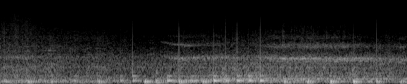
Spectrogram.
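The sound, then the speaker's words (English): A brand new American car's engine rumbles steadily on a road, then its tires begin a thin, sustained squeal about halfway through as the wheels slip through a slight turn, continuing over the drone to the end. “For a moment, you feel the wheels slip, the car no longer in your control, but then it comes back again.”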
